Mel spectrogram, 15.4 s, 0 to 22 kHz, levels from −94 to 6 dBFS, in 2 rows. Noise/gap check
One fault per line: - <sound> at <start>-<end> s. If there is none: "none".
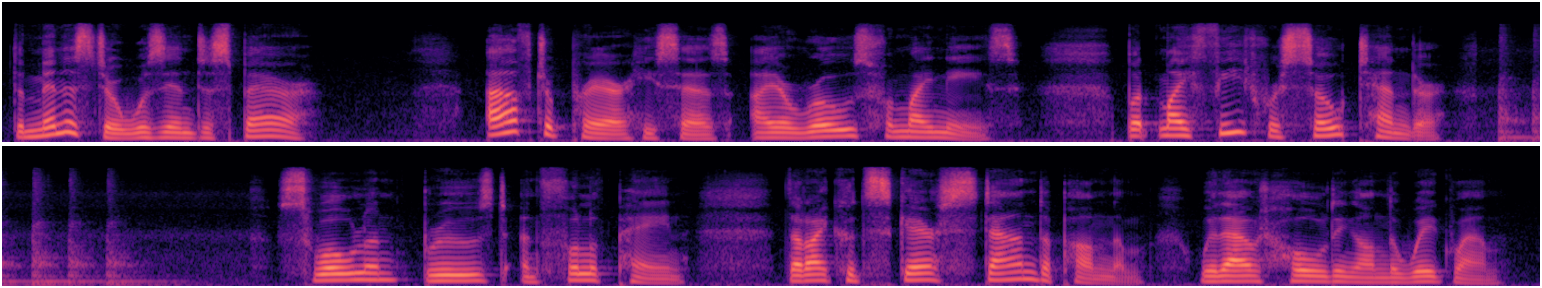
- thud at 7.5-8.9 s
